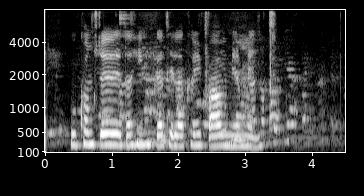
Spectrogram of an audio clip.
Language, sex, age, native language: Icelandic, male, 11, Icelandic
